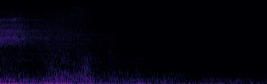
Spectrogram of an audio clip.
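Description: A triumphant game victory sound swells and then fades away.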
